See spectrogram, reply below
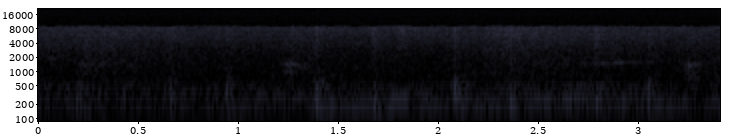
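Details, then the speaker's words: Chest percussion in a cardiac physical exam: around eight quick finger taps give short, low, muffled thuds, a dull note at the right parasternal line marking the right heart border. "berbunyi daunnya seperti ini redup seperti disekitar parasternal Line toh dextra ini adalah batas jantung kanannya"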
